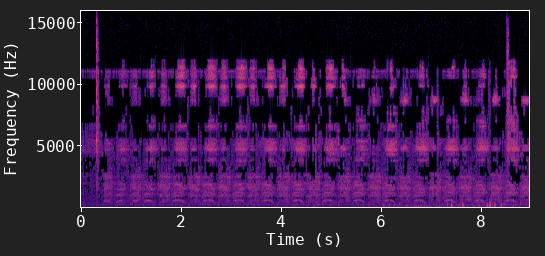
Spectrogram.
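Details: Medela electric breast pump running for a noise comparison with the quieter Spectra 2: rhythmic mechanical whooshing and whirring cycles, about 80 a minute, fairly loud, with faint room noise.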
